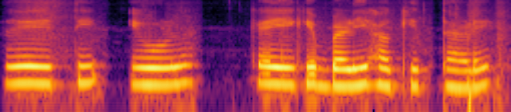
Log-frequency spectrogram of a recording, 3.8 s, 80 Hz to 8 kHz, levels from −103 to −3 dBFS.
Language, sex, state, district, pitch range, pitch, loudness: Kannada, female, Karnataka, Bidar, 240-260 Hz, 255 Hz, -16 LUFS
